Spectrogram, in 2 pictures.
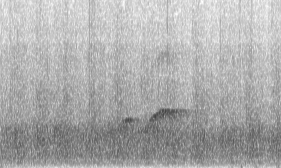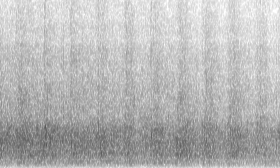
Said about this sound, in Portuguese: Nós oramos, sonhamos, trabalhamos muito e essa semana, ah, graças a Deus, a Red chegou à marca de mil voluntários. Você pode aplaudir a Deus por isso?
